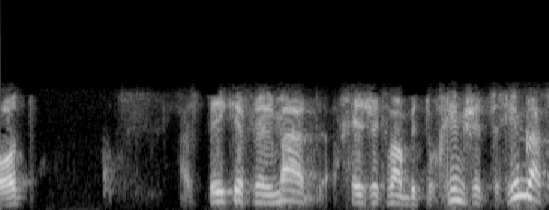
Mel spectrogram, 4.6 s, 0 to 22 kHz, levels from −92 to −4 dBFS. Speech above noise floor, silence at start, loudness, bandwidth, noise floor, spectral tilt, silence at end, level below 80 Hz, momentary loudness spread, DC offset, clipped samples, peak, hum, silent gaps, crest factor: 46 dB; 0 s; -27 LUFS; 4.4 kHz; -73 dBFS; -9 dB/octave; 0 s; -66 dBFS; 10 LU; under 0.1%; under 0.1%; -8 dBFS; none; none; 18 dB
